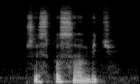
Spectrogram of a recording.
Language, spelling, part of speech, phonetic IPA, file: Polish, przysposobić, verb, [ˌpʃɨspɔˈsɔbʲit͡ɕ], LL-Q809 (pol)-przysposobić.wav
